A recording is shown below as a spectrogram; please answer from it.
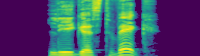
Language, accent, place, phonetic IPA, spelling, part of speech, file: German, Germany, Berlin, [ˌleːɡəst ˈvɛk], legest weg, verb, De-legest weg.ogg
- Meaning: second-person singular subjunctive I of weglegen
